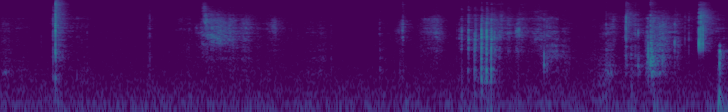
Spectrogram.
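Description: Fingers rub the heavy paper pages of a large, thick hardcover book and flip one over. Quiet, bright rustles and soft swishes are broken by a few sharp, crisp paper snaps, with almost no low end. The sounds stop short with no ring.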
